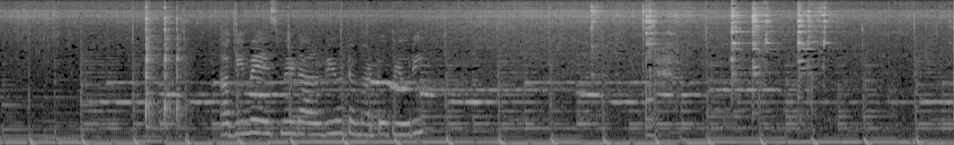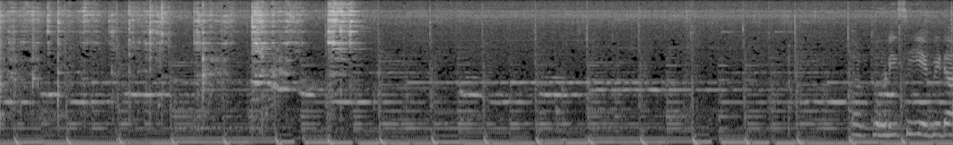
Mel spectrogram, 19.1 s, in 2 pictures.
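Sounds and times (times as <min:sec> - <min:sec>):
puree sizzling in frying pan: 0:00.0 - 0:19.0
soft background music: 0:00.0 - 0:19.0
steel pot scraping: 0:05.8 - 0:08.6, 0:09.4 - 0:13.3.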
